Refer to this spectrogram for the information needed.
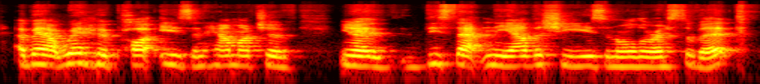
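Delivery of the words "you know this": ordinary delivery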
